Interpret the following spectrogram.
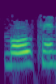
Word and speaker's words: Moulton: last name is Molton it's the English with a long o Molton it's not French and uh I know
